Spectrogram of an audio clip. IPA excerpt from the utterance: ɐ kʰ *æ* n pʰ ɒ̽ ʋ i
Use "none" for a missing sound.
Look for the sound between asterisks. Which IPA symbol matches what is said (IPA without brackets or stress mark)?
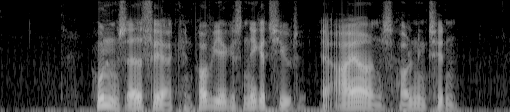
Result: æ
